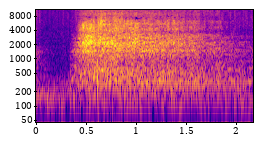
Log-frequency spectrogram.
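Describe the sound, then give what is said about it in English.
A deep breath taken during a guided meditation, a soft, faint, airy rush that begins after a short quiet moment and holds steadily to the end. “We might start by taking three deep breaths together inhaling”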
